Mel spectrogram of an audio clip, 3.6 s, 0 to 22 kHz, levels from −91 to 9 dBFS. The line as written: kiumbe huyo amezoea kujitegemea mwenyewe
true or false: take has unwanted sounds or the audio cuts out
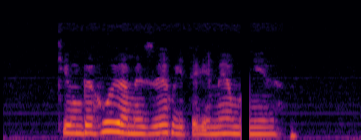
true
